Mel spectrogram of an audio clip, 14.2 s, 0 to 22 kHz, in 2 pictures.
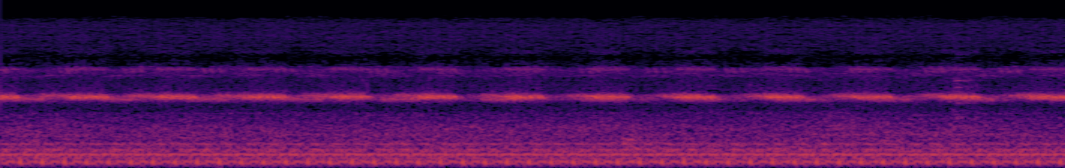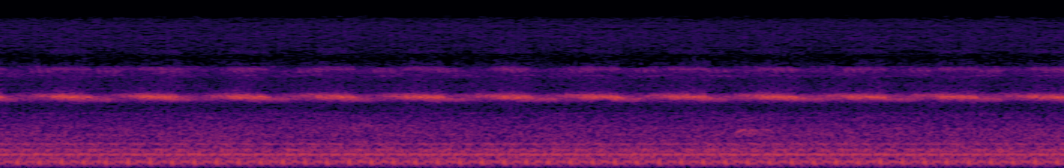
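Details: A tree cricket, also called snowy tree cricket, sings from low in a small tree on a Colorado summer night, September 4, 2022. Rhythmic high pulsed chirps repeat at a steady pace, roughly twice per second, over a continuous low droning hum.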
